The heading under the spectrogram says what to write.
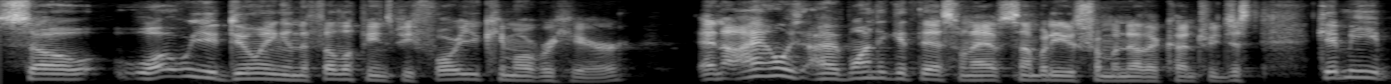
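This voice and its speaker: Someone talks very fast with a lively, bouncing intonation. The recording is very clean, with a completely silent background. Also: man. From San Diego. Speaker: podcast host. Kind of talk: interview.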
